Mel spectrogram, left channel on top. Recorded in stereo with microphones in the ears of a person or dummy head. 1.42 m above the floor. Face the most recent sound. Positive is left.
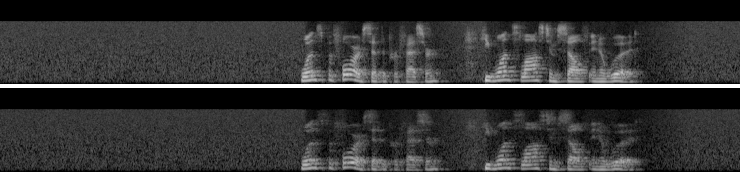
turn(degrees=50)  # may be behind; listen again after turning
